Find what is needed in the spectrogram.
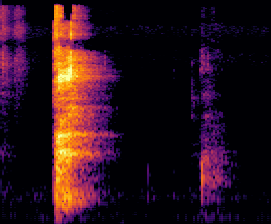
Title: Big hiccups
